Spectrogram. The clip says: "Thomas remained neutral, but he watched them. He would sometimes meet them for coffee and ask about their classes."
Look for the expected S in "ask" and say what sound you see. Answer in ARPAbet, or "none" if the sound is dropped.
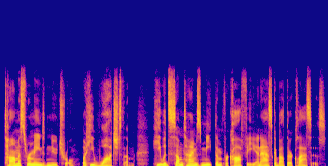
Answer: S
